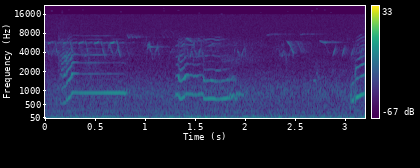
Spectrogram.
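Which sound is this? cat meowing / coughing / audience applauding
cat meowing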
